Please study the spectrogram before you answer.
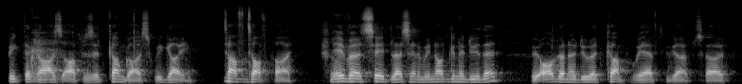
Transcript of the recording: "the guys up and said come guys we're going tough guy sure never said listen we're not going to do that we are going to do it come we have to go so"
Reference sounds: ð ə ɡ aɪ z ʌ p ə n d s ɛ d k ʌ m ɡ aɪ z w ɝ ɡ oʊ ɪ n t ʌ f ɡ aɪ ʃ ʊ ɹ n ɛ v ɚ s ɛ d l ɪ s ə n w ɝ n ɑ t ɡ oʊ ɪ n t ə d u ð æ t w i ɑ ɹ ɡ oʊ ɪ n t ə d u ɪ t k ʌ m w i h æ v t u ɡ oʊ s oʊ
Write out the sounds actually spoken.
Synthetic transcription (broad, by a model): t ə ɡ aɪ z ʌ p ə n s ɛ d k ʌ m ɡ aɪ z w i ɡ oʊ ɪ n t ʌ f ɡ aɪ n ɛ v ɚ s ɛ d l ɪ s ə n w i n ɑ t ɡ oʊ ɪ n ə d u ð æ t w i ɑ l ɡ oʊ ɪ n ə d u ɪ t k ʌ m w i h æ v t u ɡ oʊ s oʊ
